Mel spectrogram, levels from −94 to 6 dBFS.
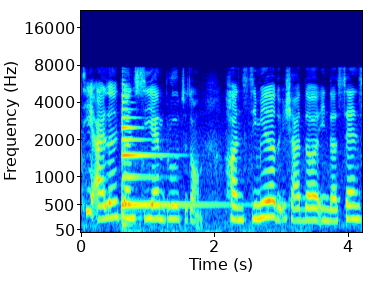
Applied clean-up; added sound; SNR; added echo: none; Plucked string instrument; 1 dB; none.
